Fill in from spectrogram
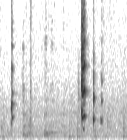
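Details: Five pet Rosy-faced lovebirds in a windowside cage, one jostling for position, give a few sharp, high, clicky chirps, spaced irregularly, with one louder burst near the end, while it rains outside amid faint street traffic.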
